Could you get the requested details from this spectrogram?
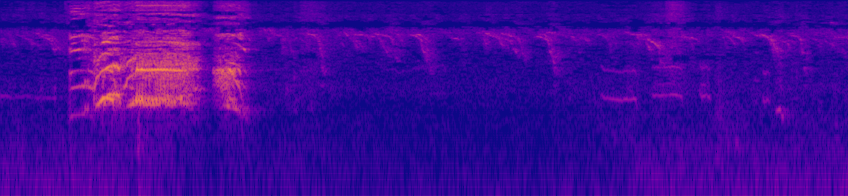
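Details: Red junglefowl crowing: one loud, harsh, broken crow lasting about a second and a half, then a short trailing note. Faint chirping birds and insect buzz continue quietly in the background afterwards.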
